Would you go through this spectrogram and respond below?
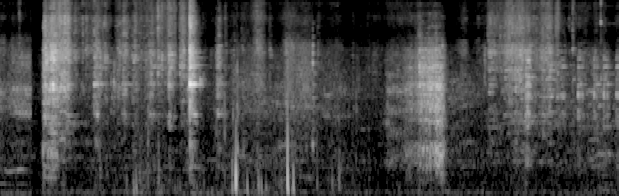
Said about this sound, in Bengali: আমি মাছটা আপনাদের কেটে দেখিয়ে দিই বন্ধুরা কেমন করে চিংড়ি মাছটা কাটতে হবে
